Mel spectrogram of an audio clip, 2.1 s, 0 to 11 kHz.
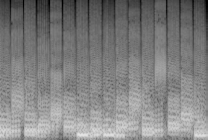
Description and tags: Stab-O-Gram 115
A few keyboard thingies. All my stuff loops fine, but the players here tend to not play them correctly.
